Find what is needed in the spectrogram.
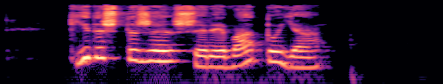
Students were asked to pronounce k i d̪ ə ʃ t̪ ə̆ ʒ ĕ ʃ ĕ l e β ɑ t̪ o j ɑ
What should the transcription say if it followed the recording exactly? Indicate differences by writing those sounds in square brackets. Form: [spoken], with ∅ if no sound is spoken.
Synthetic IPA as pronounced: k i d̪ ə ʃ t̪ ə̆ ʒ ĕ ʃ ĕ [ɾ] e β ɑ t̪ o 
